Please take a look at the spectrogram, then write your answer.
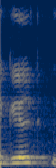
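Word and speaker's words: guilt: जैसे कि देखिए यहाँ पे गिल्ट, गिल्ट में देख सकते हैं कि डबल कॉन्सोनेंट आया है, ठीक है, एल और टी, इसके बाद कॉन्सोनेंट प्लस ई नहीं आया है, इसलिए हम यहाँ पे यू आई को ई प्रोनाउंस कर रहे हैं।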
